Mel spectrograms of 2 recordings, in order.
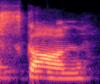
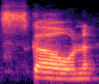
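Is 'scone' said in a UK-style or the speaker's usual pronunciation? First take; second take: UK-style; usual. First: It uses a pronunciation heard in parts of Britain. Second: It uses the speaker's own usual pronunciation.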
